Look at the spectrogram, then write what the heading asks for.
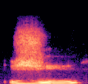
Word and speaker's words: jus: And un jus d'orange, jus, the S here is silent, as well as céréales.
